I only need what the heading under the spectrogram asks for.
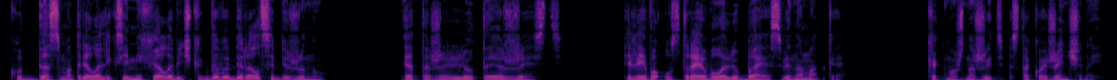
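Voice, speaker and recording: Low, mellow male audiobook narrator. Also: no room sound, clean studio sound. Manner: coarse, sardonic first-person storytelling. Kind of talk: first-person audiobook narration.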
